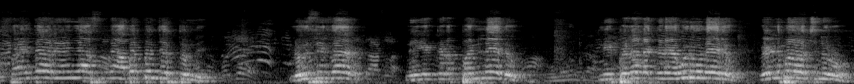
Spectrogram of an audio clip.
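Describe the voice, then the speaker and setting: Echoey high-voiced woman hosting for children. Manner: questioning, scolding, prompting the audience. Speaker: puppet show presenter. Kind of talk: interactive children's gospel show patter. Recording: echoey distant PA, noisy crowd.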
